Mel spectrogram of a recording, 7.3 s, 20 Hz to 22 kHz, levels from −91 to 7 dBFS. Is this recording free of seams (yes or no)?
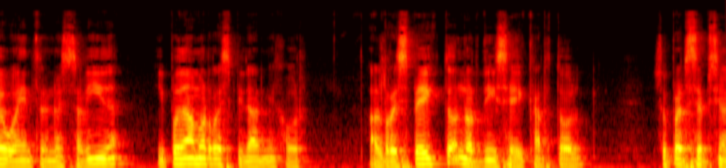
no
